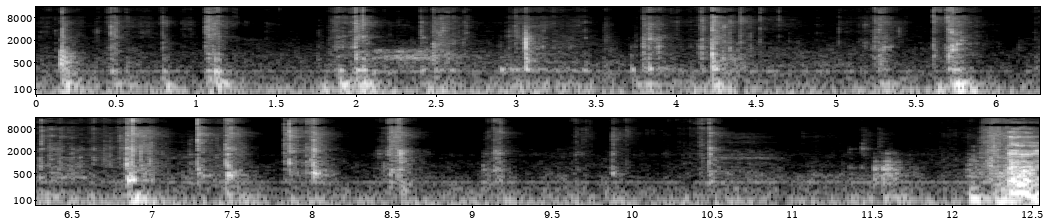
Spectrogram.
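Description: Boning knife cutting and seaming through a beef hindquarter on a wooden block: faint, irregular clicks and taps, a few a second, as the blade works through the meat.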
